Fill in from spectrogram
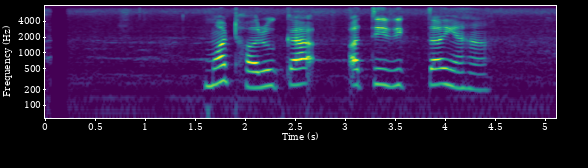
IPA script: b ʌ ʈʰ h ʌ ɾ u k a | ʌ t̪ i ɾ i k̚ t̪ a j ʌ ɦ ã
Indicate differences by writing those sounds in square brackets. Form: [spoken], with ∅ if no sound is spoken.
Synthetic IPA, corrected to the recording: [m] ʌ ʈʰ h ʌ ɾ u k a | ʌ t̪ i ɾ i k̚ t̪ [ʌ] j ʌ ɦ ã

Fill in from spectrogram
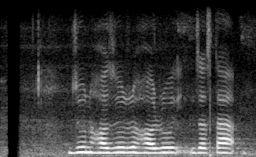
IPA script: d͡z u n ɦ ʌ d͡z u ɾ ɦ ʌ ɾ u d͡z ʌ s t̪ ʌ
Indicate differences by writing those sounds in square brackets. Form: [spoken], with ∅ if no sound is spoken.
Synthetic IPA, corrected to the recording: d͡z u n ɦ ʌ d͡z u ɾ ɦ ʌ ɾ u d͡z ʌ s t̪ [a]

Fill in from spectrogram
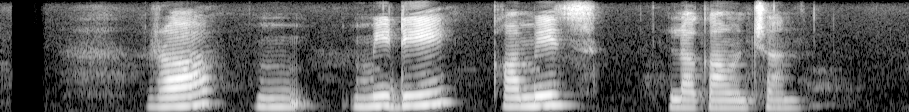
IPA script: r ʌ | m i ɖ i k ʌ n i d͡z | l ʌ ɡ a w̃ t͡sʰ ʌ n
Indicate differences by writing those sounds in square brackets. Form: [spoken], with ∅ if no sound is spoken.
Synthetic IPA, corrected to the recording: r ʌ | m i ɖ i k ʌ [m] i d͡z | l ʌ ɡ a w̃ t͡sʰ ʌ n

